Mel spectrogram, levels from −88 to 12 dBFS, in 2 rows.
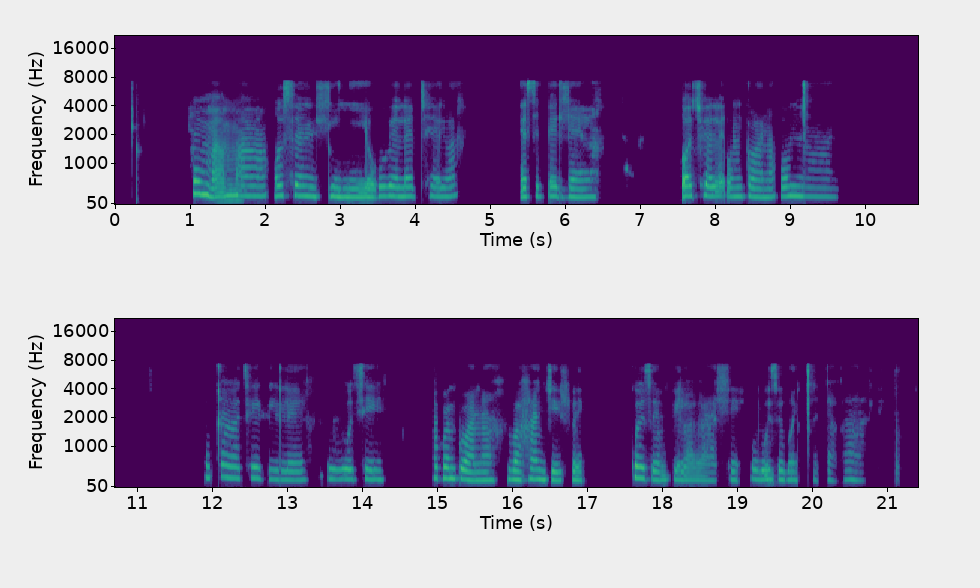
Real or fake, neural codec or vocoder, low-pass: fake; codec, 44.1 kHz, 2.6 kbps, SNAC; 7.2 kHz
